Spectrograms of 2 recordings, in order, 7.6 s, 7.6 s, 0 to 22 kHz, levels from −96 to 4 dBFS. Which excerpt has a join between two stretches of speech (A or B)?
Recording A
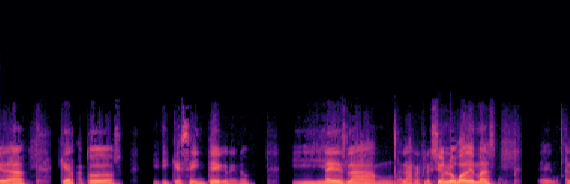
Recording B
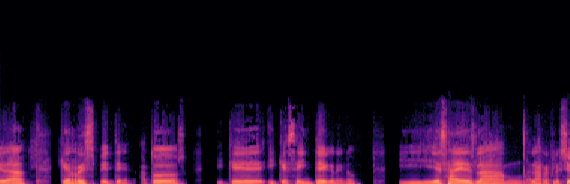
A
